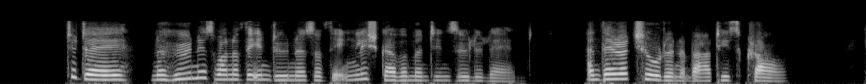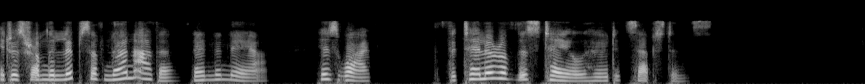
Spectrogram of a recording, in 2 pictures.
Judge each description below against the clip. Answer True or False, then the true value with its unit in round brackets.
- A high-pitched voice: True (205 Hz)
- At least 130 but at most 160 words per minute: True (145 wpm)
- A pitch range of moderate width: True (4.4 semitones)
